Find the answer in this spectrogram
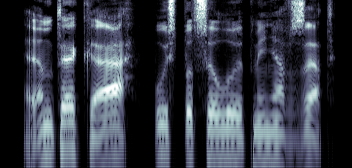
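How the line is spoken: Grumbled. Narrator (Russian): пробурчал Мунк

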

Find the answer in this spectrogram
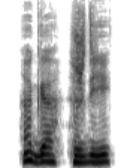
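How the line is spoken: Skeptical snort. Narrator (Russian): хмыкнул Костя

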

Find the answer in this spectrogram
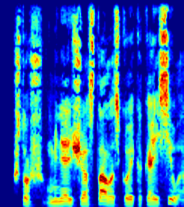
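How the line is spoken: Growling. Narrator (Russian): рычал он

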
